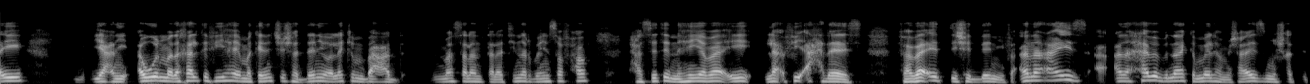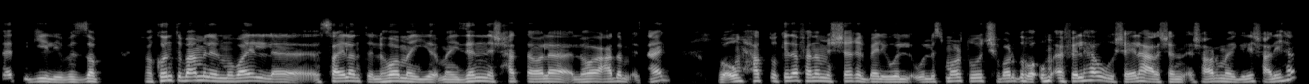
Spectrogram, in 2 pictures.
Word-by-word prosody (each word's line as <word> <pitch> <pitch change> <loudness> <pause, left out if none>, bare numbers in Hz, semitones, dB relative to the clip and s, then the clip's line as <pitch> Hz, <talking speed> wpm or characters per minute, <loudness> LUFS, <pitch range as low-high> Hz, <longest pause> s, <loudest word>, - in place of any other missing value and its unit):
إيه، 165 +3 +4 0.5
م 110 - -20
يعني 130 -1 +2
أول 170 +3 +7
ما 155 -2 +5
دخلت 165 +4 +2
فيها 165 +1 0
ما 140 -2 -1
كانتش 150 +4 -1
شدّاني 145 +2 -1
ولكن 140 +1 -2
بعد 120 -4 -1 0.3
مثلًا 135 +2 -2
30، 120 +5 -4
40 135 -1 -3
صفحة 150 +3 -3 0.4
حسيت 130 +5 -4
إن 145 -6 +3
هي 145 +3 +3
بقى 150 +1 +4
إيه، 150 +2 +1
لأ 140 +3 +1
في 170 - -1
أحداث، 135 -6 +2 0.3
فبقت 160 +6 +4
تشدّني، 130 -4 0
فأنا 180 - +1
عايز 185 -1 0
أ 150 - -6
أنا 150 -1 0
حابب 185 +2 +2
إن 150 - -1
أنا 165 - +4
أكملها 145 -3 -1
مش 110 +1 -6
عايز 140 +1 0
مشتتات 130 +4 -6
تيجي 135 +4 -2
لي، 115 -3 0
بالضبط. 120 +4 -1 0.3
فكنت 175 +8 0
باعمل 180 +1 +2
الموبايل 155 +2 +2 0.6
silent 150 +4 +2
اللي 125 +1 -2
هو 155 +3 +5
ما 145 -3 +2
ي 120 -2 0
ما 115 +2 -2
يزنّش 140 +4 0
حتى 140 -1 -3
ولا 130 0 +2
اللي 115 - -4
هو 130 +1 +3
عدم 130 0 0
إزعاج، 150 - -3 0.5
وأقوم 150 - +2
حاطه 165 -1 -3
كده 165 +6 +1
فأنا 165 -1 0
مش 150 -4 -1
شاغل 150 0 0
بالي 125 0 0
وال 125 0 +1
والsmart 130 +6 -3
watch 155 -3 -3
برضه 145 +2 -1
باقوم 145 +4 +1
قافلها 150 +4 +1
وشايلها 140 -3 0
علشان 120 0 +1
الإشعار 120 +3 -3
ما 140 -2 -1
ييجي 120 -1 -3
ليش 140 +2 -5
عليها 160 - -1
140 Hz, 175 wpm, -23 LUFS, 130-155 Hz, 0.6 s, أول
